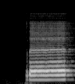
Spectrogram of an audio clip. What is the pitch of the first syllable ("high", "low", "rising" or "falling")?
high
